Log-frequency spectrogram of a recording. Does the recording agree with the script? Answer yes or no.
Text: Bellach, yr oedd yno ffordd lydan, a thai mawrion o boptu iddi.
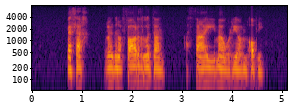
no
